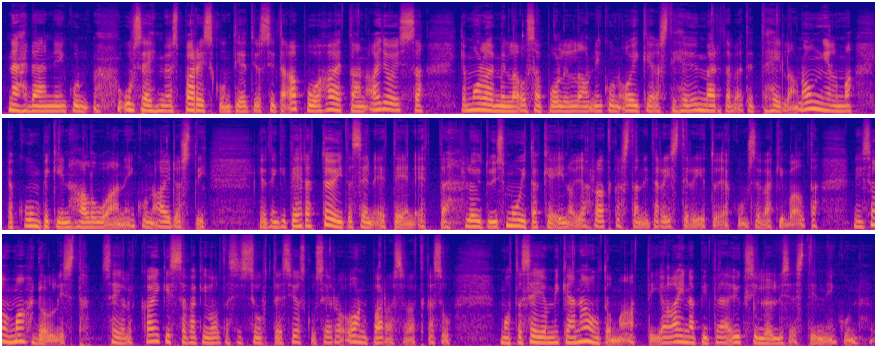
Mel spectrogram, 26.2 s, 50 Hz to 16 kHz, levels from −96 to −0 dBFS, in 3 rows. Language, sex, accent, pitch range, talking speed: English, female, Finnish, 160-190 Hz, 165 wpm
